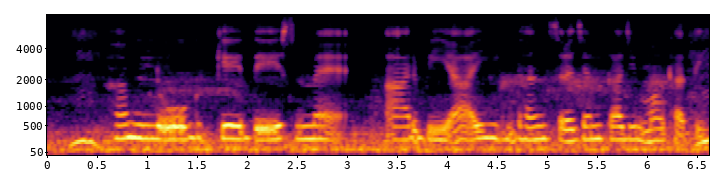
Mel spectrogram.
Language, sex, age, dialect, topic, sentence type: Hindi, female, 36-40, Kanauji Braj Bhasha, banking, statement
